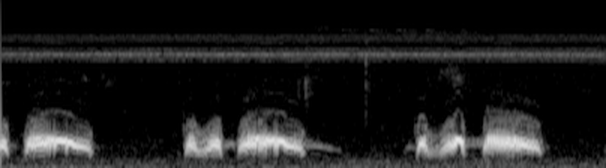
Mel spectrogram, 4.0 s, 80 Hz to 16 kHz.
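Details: Strongly calling spotted dove used in bird luring: each phrase is a clipped double note followed by a sustained, slightly falling mellow coo, repeated every 1.5 seconds, with a steady high electronic tone in the background.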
